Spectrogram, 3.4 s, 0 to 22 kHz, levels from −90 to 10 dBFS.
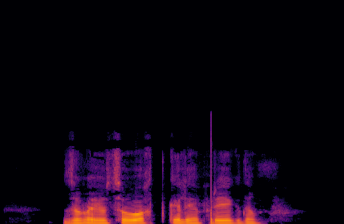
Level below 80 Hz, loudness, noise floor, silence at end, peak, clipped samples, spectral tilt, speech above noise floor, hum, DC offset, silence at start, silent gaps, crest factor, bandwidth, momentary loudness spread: -58 dBFS; -18 LUFS; -75 dBFS; 0.85 s; 0 dBFS; under 0.1%; -8.5 dB/octave; 57 dB; none; under 0.1%; 0.65 s; none; 20 dB; 7.6 kHz; 12 LU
